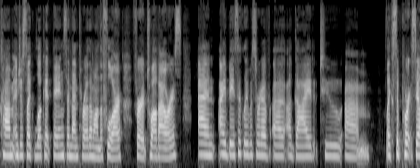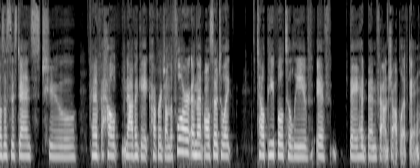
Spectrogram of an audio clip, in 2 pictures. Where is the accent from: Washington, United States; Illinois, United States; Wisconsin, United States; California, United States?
Illinois, United States; Chicago suburbs; moved away as an adult; now in New York, United States; I grew up in the Chicago suburbs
